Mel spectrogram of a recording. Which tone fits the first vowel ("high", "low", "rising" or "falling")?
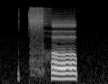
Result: low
